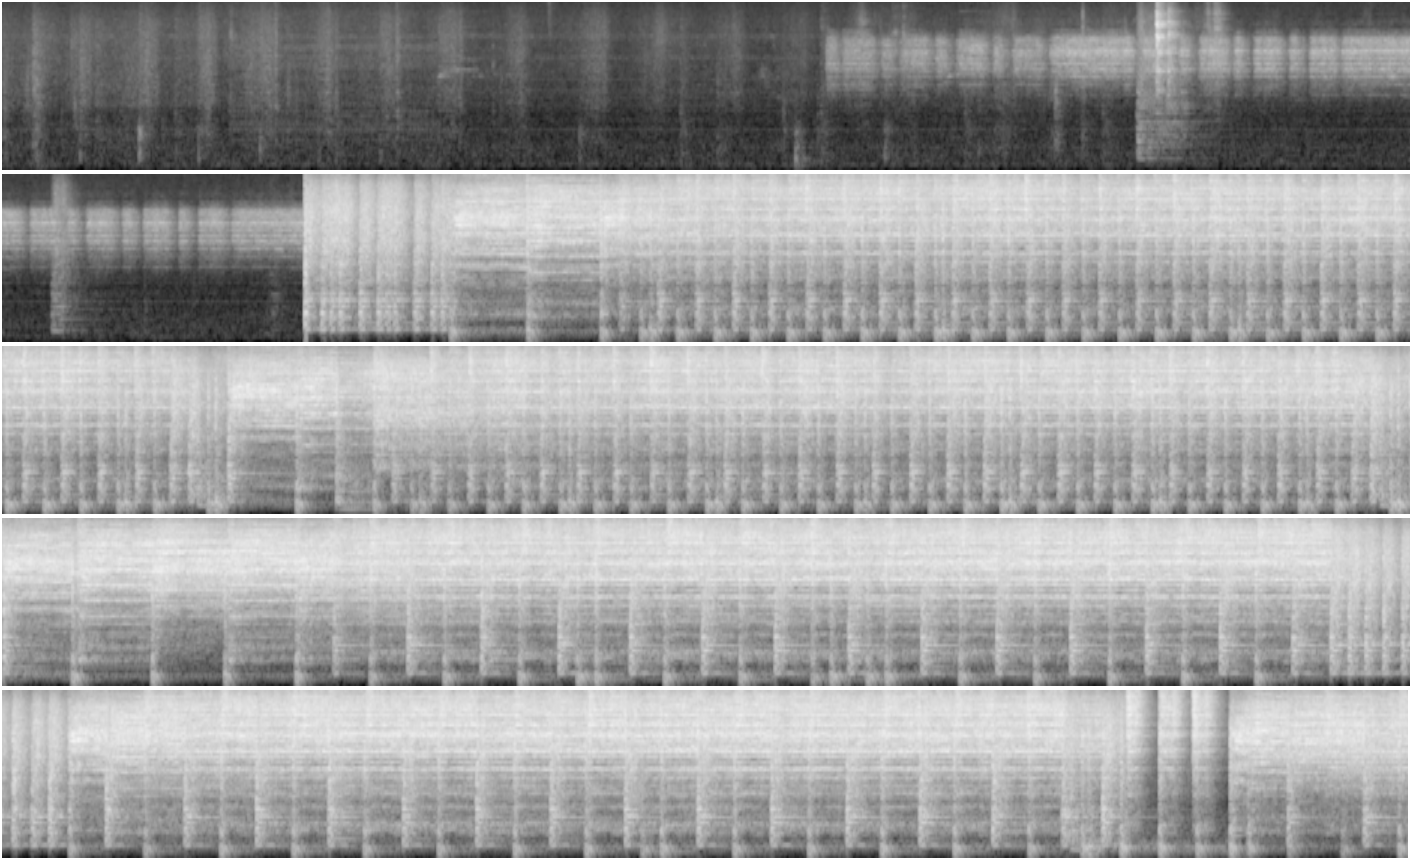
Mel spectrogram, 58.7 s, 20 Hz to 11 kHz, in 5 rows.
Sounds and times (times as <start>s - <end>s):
Drum kit: 12.1s - 12.5s, 14.3s - 58.6s
Rimshot: 14.3s - 56.6s
Drum roll: 14.3s - 58.6s
Bass drum: 15.4s - 46.0s.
